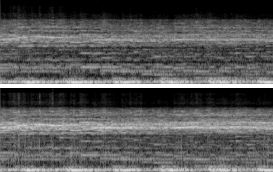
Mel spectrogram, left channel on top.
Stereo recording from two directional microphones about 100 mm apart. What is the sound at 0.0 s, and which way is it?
Music, 30° left (ahead or behind).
